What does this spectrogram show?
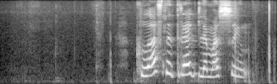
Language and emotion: Russian, positive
